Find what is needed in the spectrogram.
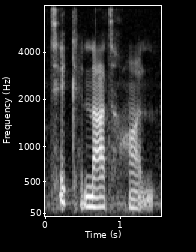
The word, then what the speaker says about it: Thich Nhat Hanh: So, Thich Nhat Hanh.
